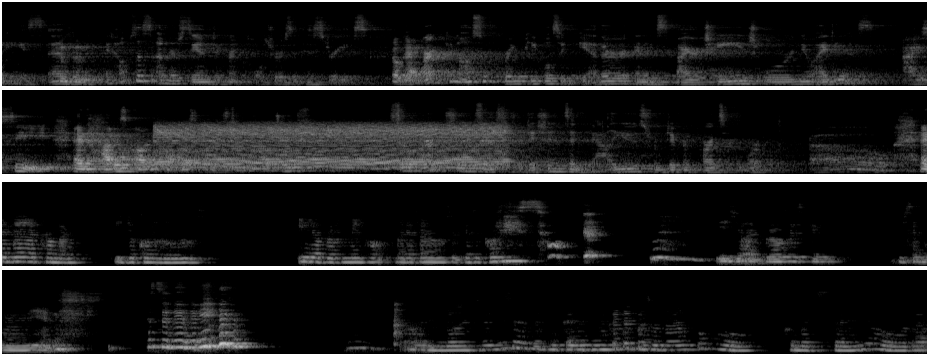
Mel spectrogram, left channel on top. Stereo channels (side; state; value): both; different; correlation 0.01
